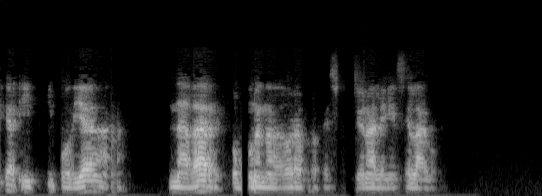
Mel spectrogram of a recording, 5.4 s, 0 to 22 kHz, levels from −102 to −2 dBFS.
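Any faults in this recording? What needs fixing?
AAC frame loss with muting at 2.40 to 2.50 s. About 85 ms of speech fades to silence and back, matching two lost frames. Add error concealment or retransmission to prevent it.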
